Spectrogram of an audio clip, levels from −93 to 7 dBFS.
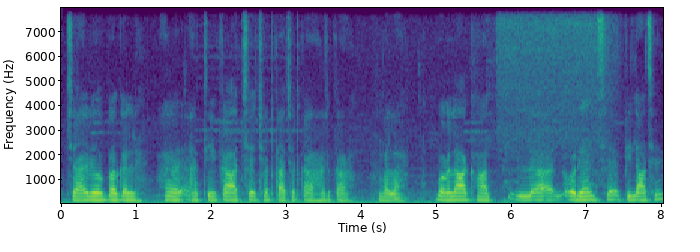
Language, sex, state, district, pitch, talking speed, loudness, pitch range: Hindi, male, Bihar, Begusarai, 150 Hz, 135 wpm, -16 LUFS, 145-155 Hz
